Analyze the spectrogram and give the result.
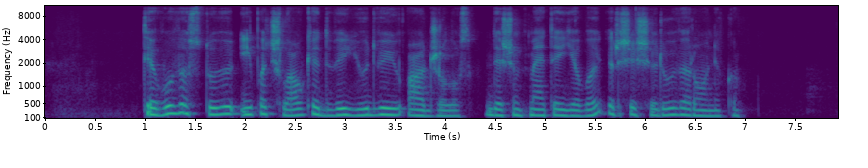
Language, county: Lithuanian, Vilnius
